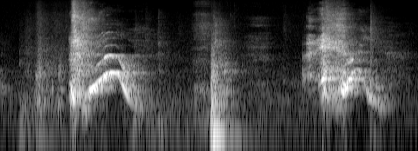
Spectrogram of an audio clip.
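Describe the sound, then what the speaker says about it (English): Two loud, close sneezes, each with a sharp inhaled build-up and explosive release, separated by a brief thump. "I don't know why I'm suddenly sneezing."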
